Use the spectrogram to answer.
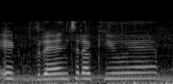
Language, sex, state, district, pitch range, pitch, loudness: Hindi, female, Jharkhand, Sahebganj, 255-275 Hz, 265 Hz, -30 LUFS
